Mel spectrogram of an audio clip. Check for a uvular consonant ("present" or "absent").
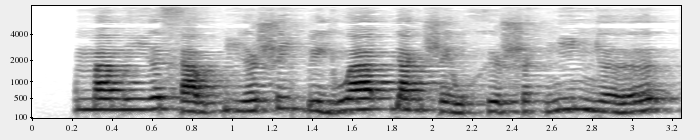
absent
